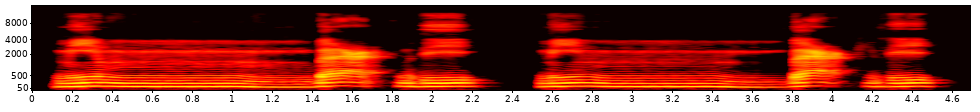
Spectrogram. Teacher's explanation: Jadi di sini yang perlu diperhatikan adalah ee harus dibaca dengung. Kemudian pas dengung itu posisi mulut seperti mengucapkan huruf mim dan ditahan juga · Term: iqlab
